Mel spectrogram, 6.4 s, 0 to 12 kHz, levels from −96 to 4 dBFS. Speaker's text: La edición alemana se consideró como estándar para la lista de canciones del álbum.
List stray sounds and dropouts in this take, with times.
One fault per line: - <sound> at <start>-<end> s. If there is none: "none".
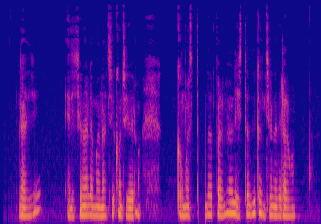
- dropout at 4.0-4.1 s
